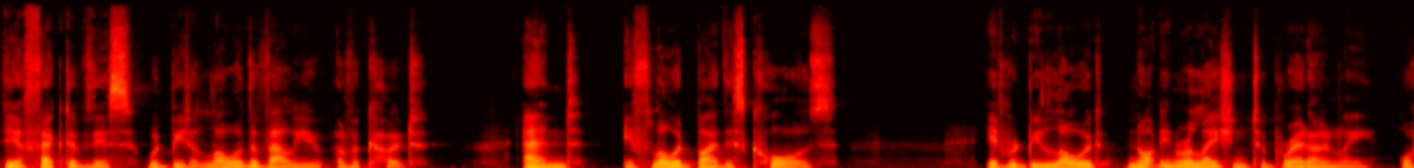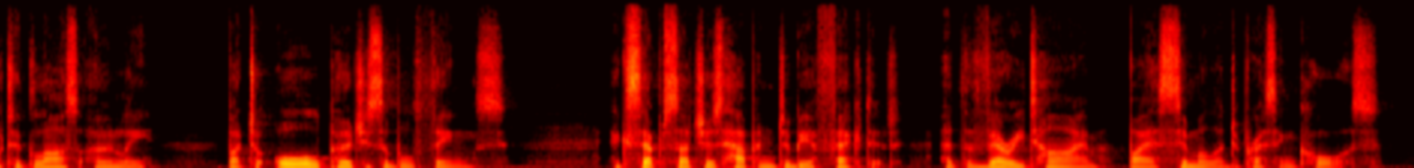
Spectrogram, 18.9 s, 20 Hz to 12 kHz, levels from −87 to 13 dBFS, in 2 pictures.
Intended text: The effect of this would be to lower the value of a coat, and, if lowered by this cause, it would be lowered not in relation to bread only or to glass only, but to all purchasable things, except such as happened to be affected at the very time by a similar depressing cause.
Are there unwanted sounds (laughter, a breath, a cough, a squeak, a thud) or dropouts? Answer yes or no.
no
